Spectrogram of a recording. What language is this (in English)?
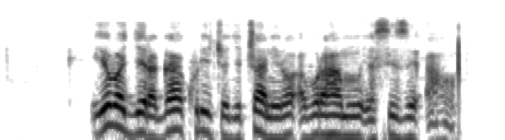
Kinyarwanda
